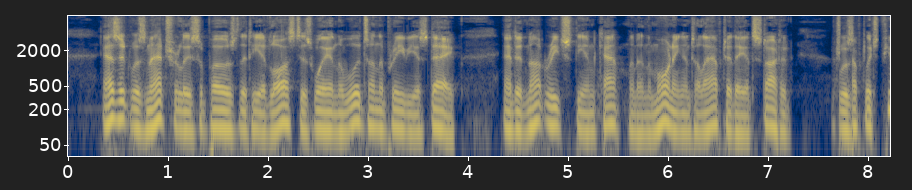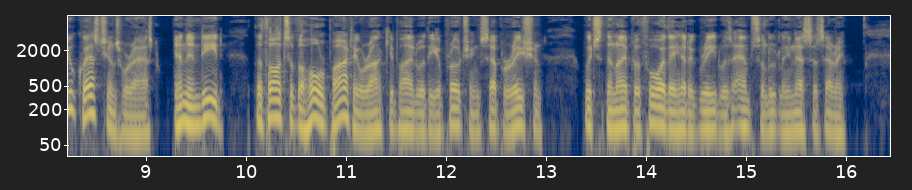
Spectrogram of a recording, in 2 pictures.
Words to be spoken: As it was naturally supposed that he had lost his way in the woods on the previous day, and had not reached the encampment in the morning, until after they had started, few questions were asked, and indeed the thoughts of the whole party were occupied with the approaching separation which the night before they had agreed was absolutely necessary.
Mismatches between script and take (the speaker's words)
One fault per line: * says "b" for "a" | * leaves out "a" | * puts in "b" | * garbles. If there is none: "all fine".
* garbles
